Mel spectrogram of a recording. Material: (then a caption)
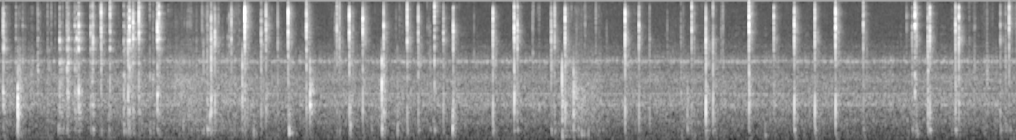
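Wood. Long nails tap on the curved solid wooden handle of a straw bag, making quick, dry, bright clicks in an irregular run. Each tap is short with almost no ring, set against a faint steady hiss.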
